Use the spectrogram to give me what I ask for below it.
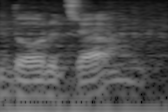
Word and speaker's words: দরজা: Dor Doroja, um, we can say Dorja or Doroja. I think Doroja is the right pronunciation.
